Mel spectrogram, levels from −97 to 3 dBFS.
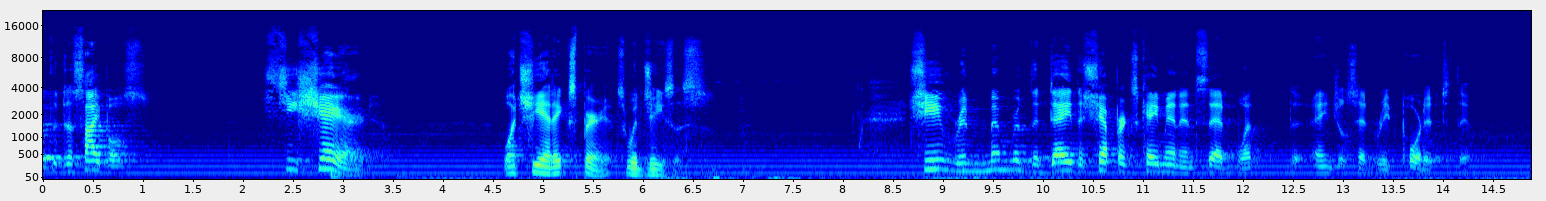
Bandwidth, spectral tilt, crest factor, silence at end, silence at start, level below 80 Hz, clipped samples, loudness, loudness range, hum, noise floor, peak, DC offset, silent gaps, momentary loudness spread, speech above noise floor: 16 kHz; -2.5 dB/octave; 24 dB; 0 s; 0 s; -84 dBFS; under 0.1%; -52 LUFS; 7 LU; none; -76 dBFS; -30 dBFS; under 0.1%; none; 17 LU; 23 dB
